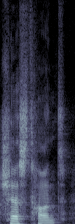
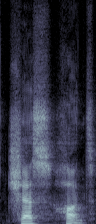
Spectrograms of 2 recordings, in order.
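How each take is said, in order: First: The first word ends with an 'st' sound. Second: The first word ends with an 's' sound. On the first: The speaker calls it wrong. "Not Chest Hunt" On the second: The speaker calls it right.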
